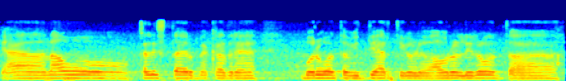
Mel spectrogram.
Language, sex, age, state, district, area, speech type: Kannada, male, 45-60, Karnataka, Ramanagara, urban, spontaneous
